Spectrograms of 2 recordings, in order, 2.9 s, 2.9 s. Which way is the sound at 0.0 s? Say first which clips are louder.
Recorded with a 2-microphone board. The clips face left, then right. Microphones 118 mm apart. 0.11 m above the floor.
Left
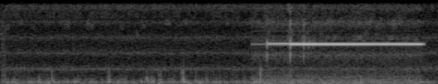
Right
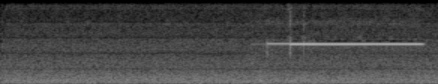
Right 10 dB; 75° right (ahead or behind).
